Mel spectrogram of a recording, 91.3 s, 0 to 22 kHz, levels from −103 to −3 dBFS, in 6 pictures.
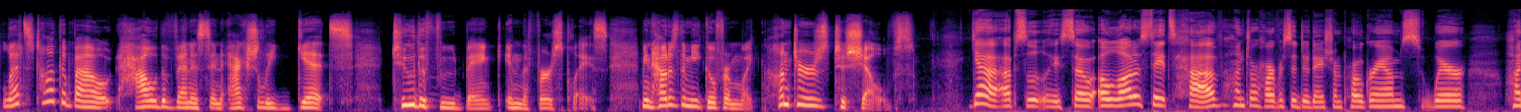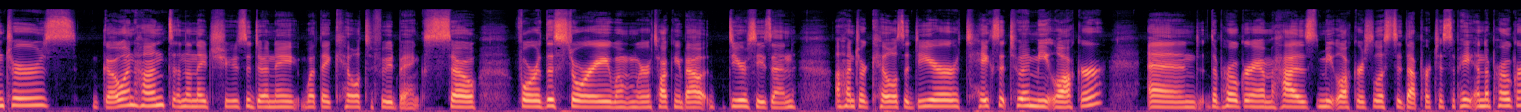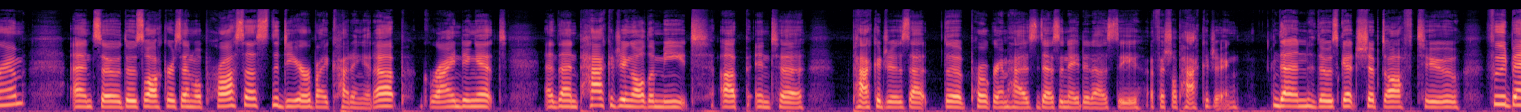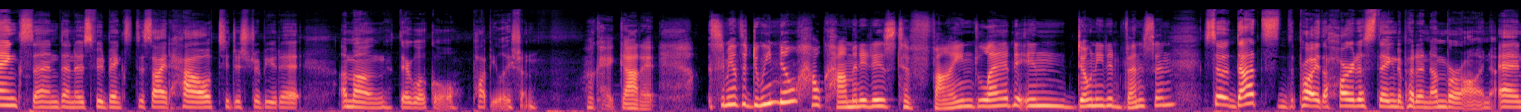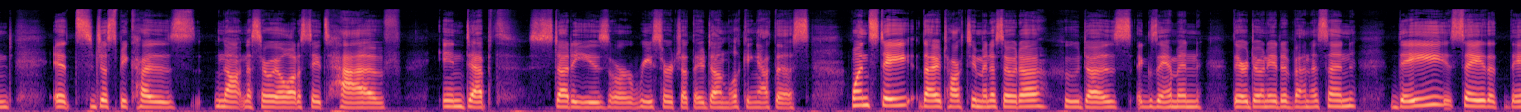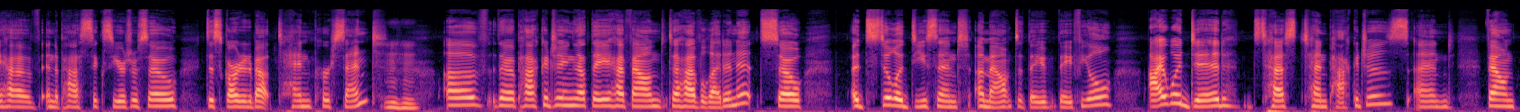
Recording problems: none

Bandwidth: 15 kHz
